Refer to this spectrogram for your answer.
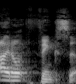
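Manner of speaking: put-on curt, huffy tone. Speaker retelling how an invited guest refused to greet the fans, mimicking a huffy refusal. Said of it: "And she storms away".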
